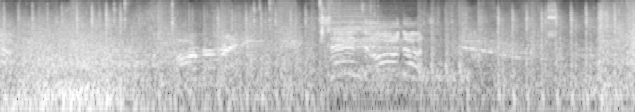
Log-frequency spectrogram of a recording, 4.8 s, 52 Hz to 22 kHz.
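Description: Kettenwerfer rocket artillery firing in the Company of Heroes 2 strategy game, a dense burst of rapid crackling blasts followed by rising shrieks of rockets, moderately loud and continuous.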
